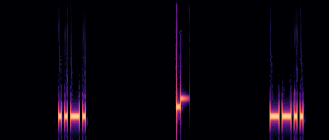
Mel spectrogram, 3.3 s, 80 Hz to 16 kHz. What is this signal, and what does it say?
Morse code, heard as a keyed tone, about 39 wpm, 700 Hz. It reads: F Z
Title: Single Character (Letter:Number:Punctuation:Prosign) 40wpm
